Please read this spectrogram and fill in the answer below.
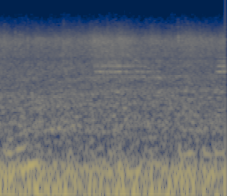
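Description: Steady low outdoor background rumble, with a faint high-pitched tone about a second in that lasts about half a second.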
